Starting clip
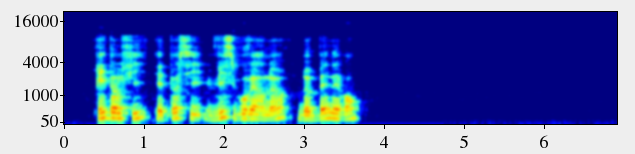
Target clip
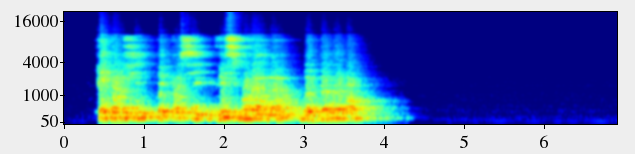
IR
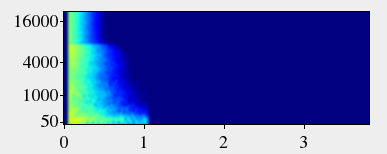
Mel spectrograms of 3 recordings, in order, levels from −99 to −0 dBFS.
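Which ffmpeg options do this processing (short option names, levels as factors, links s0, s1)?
-filter_complex "[0:a]bandreject=f=90.06:t=h:w=4,bandreject=f=180.12:t=h:w=4,bandreject=f=270.18:t=h:w=4,bandreject=f=360.24:t=h:w=4,bandreject=f=450.3:t=h:w=4,bandreject=f=540.36:t=h:w=4,bandreject=f=630.42:t=h:w=4,volume=21.1,asoftclip=hard,volume=0.0473[s0];[1:a]atrim=start_sample=2205,asetrate=61740,aresample=44100[s1];[s0][s1]afir=irnorm=-1:irlink=0,volume=0.562"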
